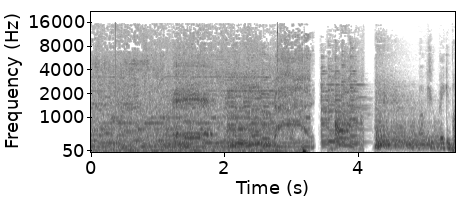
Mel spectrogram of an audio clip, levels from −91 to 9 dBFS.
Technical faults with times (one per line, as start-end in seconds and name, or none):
0.36 uninitialised buffer
2.79 uninitialised buffer
3.18-3.23 phantom power thump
